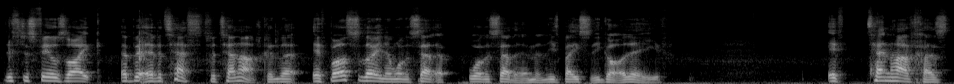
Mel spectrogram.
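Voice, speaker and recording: A man co-hosting a podcast who chats casually about football in an animated way, with chuckles and quick asides. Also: mid-range voice. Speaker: podcast co-host.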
